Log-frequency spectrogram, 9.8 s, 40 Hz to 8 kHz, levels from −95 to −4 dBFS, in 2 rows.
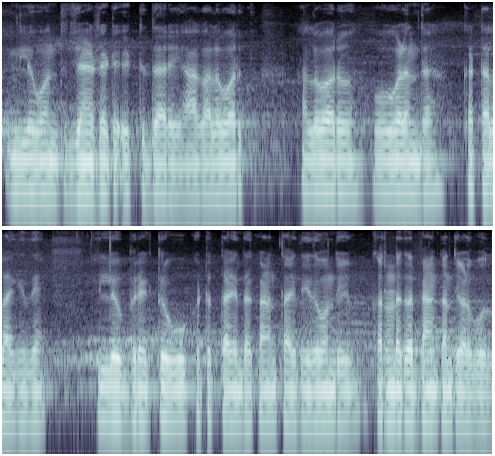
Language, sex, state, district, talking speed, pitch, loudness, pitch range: Kannada, male, Karnataka, Chamarajanagar, 130 wpm, 90 Hz, -20 LUFS, 90-95 Hz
